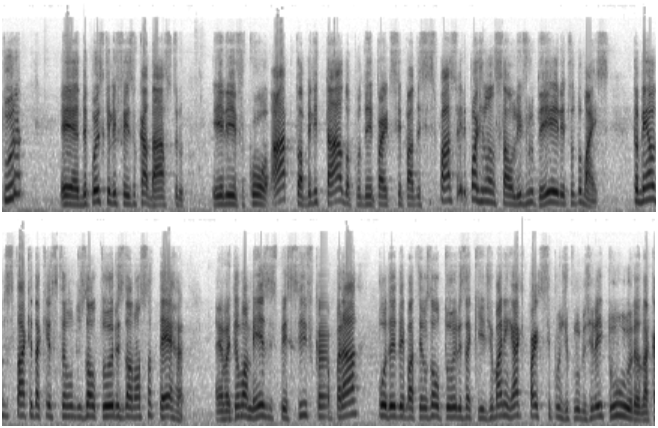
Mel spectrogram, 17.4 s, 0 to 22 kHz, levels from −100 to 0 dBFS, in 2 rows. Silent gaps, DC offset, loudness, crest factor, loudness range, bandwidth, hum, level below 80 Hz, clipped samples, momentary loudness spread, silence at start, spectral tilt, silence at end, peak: none; under 0.1%; -15 LUFS; 16 dB; 2 LU; 12.5 kHz; none; -50 dBFS; under 0.1%; 8 LU; 0 s; -4.5 dB/octave; 0 s; 0 dBFS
